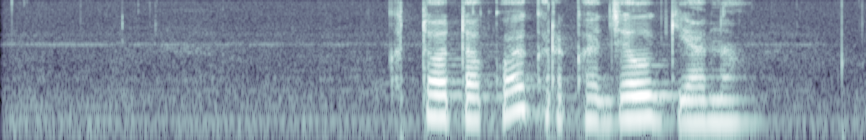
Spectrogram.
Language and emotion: Russian, neutral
